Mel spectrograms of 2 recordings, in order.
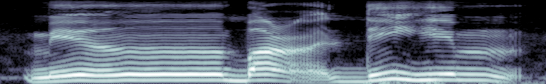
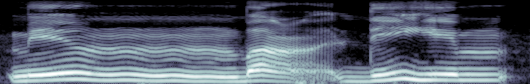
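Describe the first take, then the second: Both takes have the same delivery.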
